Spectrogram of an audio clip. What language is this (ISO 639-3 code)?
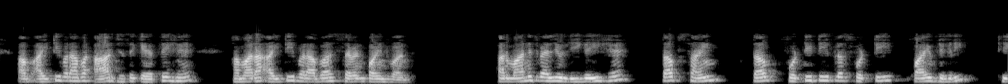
hin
